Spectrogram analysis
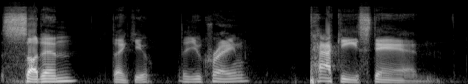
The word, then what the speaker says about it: Sudan: our enemy Vladimir Putin Sudan is actually pronounced sudden thank you the Ukraine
